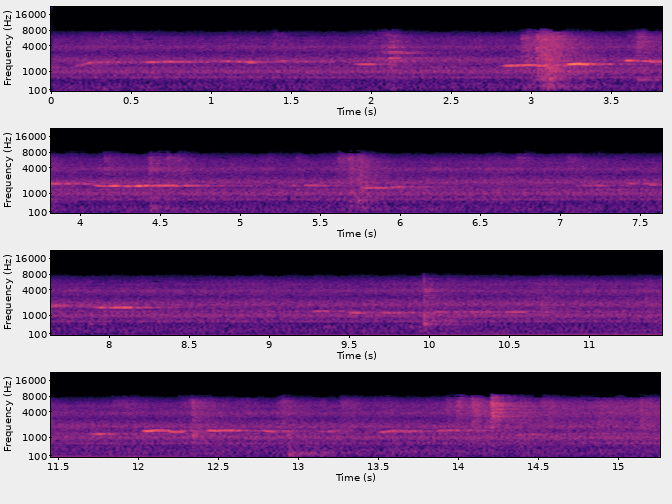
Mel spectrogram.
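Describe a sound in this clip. A trowel scrapes and taps against bricks and mortar.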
